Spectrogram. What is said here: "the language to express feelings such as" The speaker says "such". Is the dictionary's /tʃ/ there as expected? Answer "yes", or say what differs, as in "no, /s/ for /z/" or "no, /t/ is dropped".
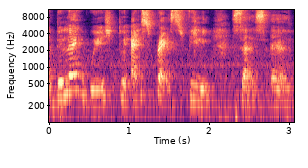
no, /s/ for /tʃ/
